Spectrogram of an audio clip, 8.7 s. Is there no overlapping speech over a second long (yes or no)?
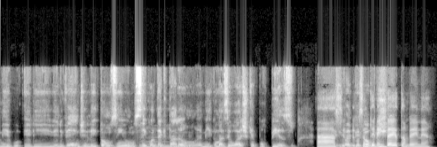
no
